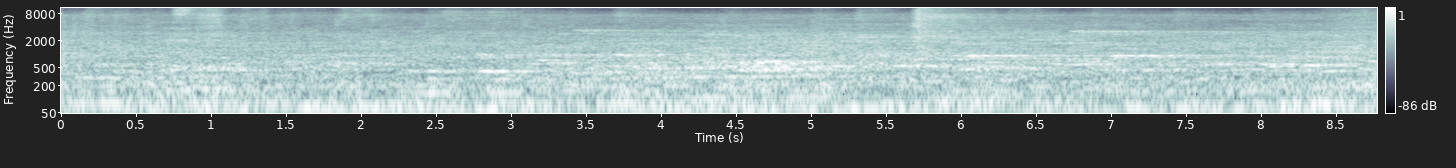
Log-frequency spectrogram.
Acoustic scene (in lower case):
subway station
